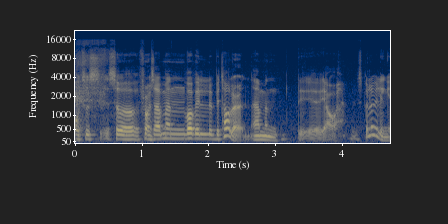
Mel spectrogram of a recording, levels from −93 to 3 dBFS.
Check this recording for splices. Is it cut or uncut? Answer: cut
